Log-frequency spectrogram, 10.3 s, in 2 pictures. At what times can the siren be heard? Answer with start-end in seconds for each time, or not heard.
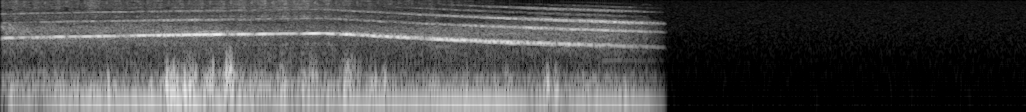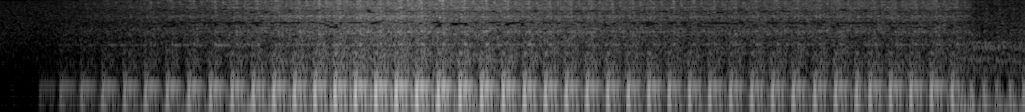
0.0-3.3.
